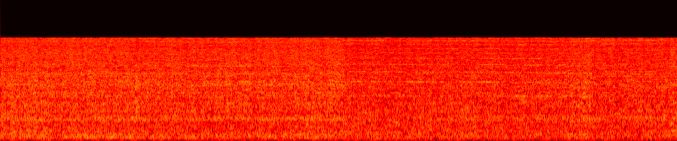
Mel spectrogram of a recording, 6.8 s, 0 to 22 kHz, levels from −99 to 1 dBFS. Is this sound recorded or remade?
recorded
